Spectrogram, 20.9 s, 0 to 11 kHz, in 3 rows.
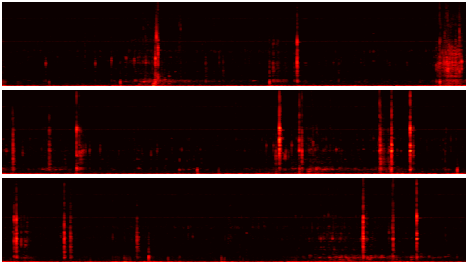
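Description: Water moving around an underwater microphone: a steady low rumble with scattered sharp clicks and ticks, and a few louder washing swells about 2, 7, 12 and 19 seconds in.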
